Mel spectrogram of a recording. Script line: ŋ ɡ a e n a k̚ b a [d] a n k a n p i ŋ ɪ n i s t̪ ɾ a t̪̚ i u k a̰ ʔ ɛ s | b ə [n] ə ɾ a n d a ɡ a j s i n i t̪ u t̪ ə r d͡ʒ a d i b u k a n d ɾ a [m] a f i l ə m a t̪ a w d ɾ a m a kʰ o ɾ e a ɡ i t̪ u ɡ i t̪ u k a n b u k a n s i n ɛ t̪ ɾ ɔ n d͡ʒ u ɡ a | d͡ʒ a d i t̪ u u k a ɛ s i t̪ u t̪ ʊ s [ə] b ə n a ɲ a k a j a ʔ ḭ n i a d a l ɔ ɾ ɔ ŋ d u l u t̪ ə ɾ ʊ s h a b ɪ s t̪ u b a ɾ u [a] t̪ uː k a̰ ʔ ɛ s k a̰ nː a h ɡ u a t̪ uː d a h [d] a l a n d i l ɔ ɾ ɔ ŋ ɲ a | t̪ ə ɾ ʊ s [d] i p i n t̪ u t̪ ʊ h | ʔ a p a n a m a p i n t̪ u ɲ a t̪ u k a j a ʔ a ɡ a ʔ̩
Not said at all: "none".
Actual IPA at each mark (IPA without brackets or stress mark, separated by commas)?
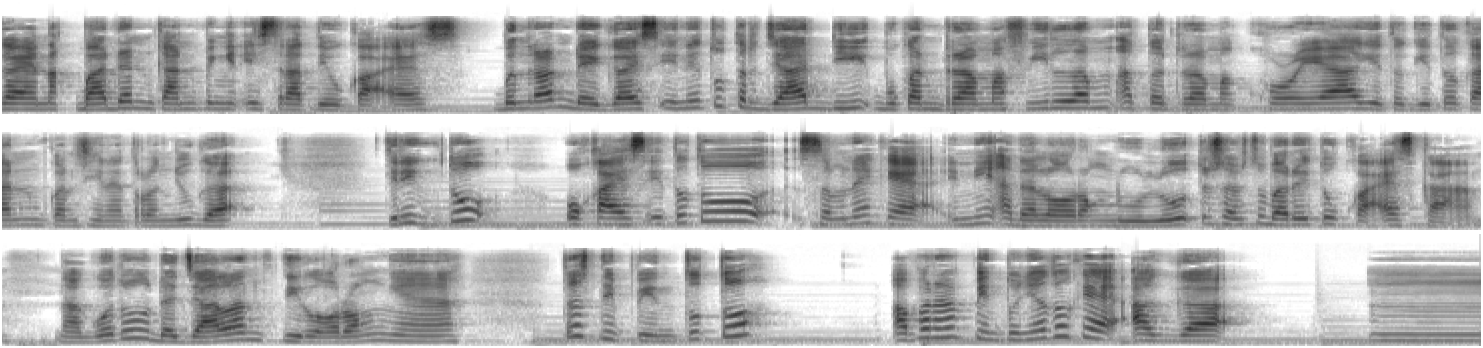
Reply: d, n, m, ə, i, d͡ʒ, d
